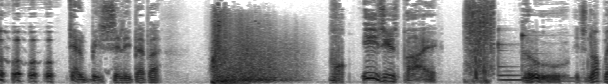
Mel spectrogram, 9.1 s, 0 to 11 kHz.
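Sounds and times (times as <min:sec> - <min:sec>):
speech: 0:00.0 - 0:02.6, 0:05.0 - 0:09.1
hammer knocking a nail into a wall, cracking it: 0:03.2 - 0:04.8.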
